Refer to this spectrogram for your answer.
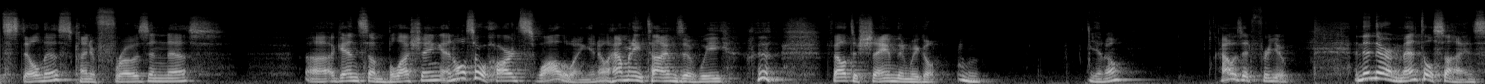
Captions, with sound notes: stillness, kind of frozenness. Again, some blushing and also hard swallowing. You know, how many times have we felt ashamed and we go [swallows] you know? How is it for you? And then there are mental signs.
